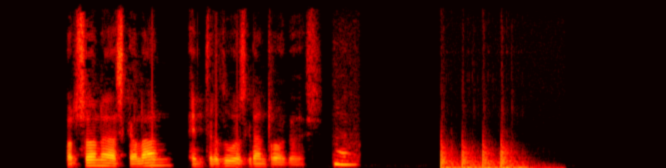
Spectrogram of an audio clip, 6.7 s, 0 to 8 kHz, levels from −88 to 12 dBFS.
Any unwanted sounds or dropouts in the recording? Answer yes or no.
yes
